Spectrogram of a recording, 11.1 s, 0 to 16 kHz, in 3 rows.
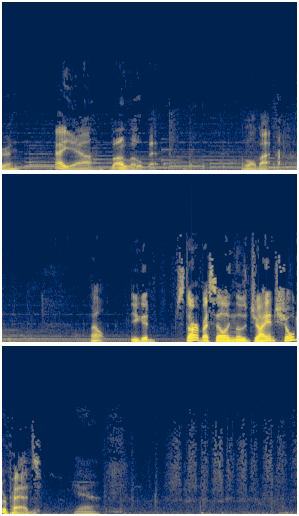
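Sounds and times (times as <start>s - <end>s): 
speech: 0.0s - 2.2s, 3.0s - 3.7s, 4.8s - 8.8s
sanding of a wooden boat: 9.4s - 11.0s.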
